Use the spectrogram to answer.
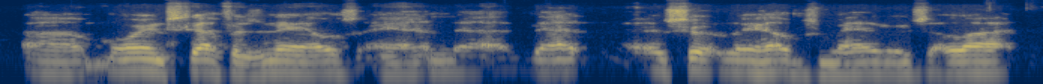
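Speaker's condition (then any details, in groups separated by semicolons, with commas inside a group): ALS; voice tires, needs rest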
